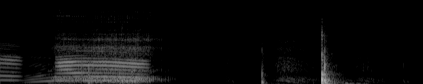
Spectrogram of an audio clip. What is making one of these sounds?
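A wooden post is set down with a short knock.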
